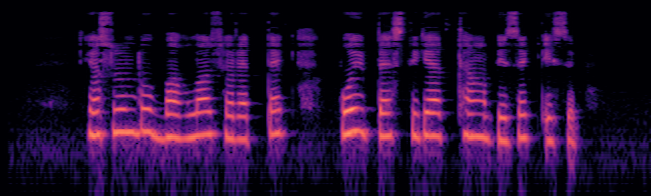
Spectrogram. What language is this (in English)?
Uyghur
